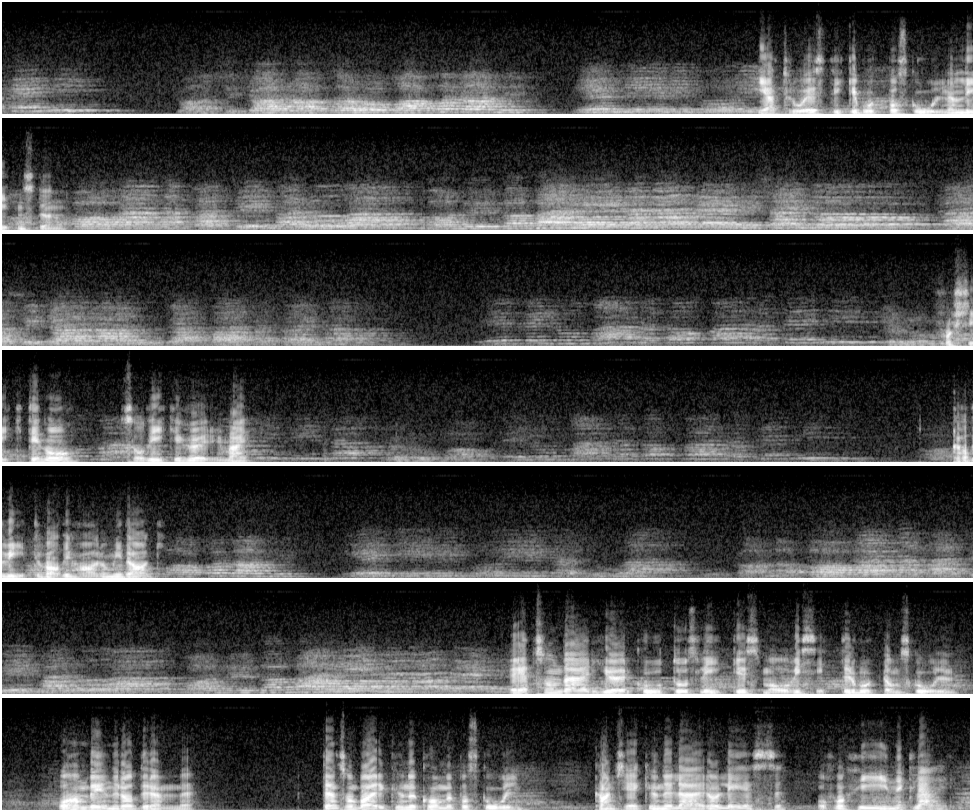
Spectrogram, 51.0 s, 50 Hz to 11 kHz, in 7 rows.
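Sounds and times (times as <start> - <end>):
choir singing: 0.0 - 44.9, 46.4 - 50.9.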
